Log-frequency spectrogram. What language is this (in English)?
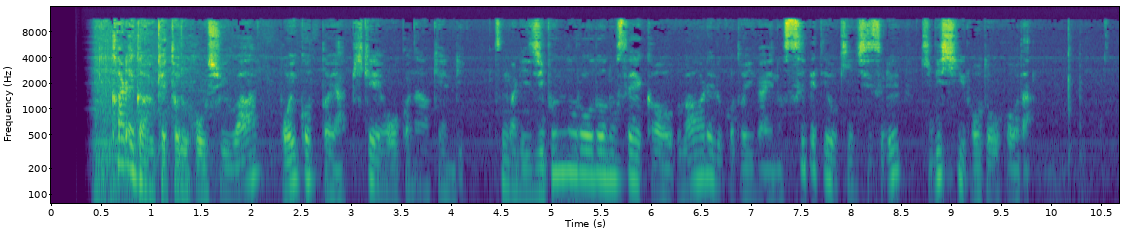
Japanese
